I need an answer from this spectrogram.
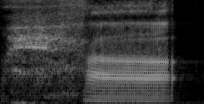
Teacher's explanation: ہا اس کو ہم حلق سے ادا کریں گے. حلق کا درمیانی حصہ یہ یہاں سے ادا ہوگا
